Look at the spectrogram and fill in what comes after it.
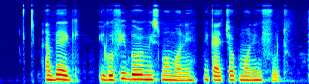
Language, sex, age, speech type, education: Nigerian Pidgin, female, 15-29, spontaneous, tertiary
